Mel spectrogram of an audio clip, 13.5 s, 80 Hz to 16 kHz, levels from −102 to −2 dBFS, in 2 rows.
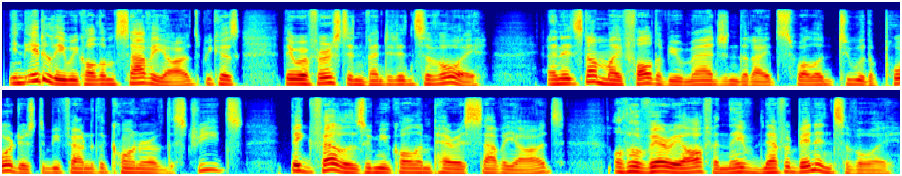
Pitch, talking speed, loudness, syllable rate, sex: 145 Hz, 245 wpm, -18 LUFS, 6.8 syllables/s, male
